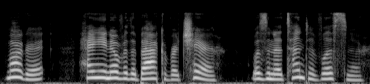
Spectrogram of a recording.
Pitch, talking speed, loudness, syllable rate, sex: 255 Hz, 195 wpm, -17 LUFS, 6.9 syllables/s, female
